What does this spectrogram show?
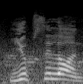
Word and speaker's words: Ypsilon: Y is pronounced as Ypsilon. Ypsilon, that is Y-U-P, Ypsilon.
